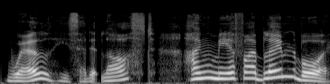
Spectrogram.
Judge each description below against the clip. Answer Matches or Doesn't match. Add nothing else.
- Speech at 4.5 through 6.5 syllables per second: Matches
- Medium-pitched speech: Doesn't match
